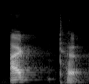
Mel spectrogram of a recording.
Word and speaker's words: अट्ठ: अट्ठ, आधा ट और ठ, अट्ठ।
